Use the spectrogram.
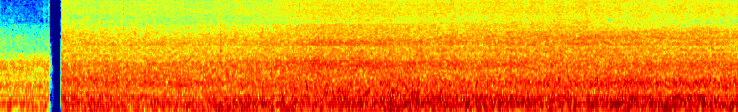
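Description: Sea surf washing onto the shore at Mahmutlar near Alanya, Turkey, a steady broadband roar of breaking waves with some wind across the microphone, continuous and close after a brief cut at the start.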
